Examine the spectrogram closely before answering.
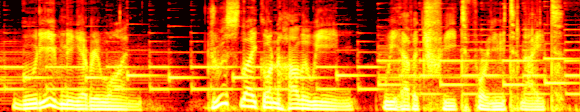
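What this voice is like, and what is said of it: Speaks in a put-on accent. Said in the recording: “Great accent... But you are Romanian.”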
